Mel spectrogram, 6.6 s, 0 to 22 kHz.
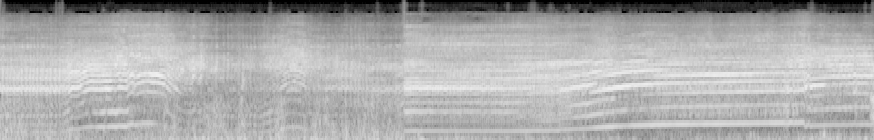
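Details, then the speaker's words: HPI Savage XL nitro monster truck (K5.9 or X4.6) after low-speed needle tuning, slightly rich at quarter throttle: high-pitched engine winds up, pitch drops sharply and climbs again as the multi-speed transmission shifts into second; normal gear shifting. "Oh, yep, I heard the 2-speed. Slight rich adjustment there and quarter throttle, it's good. 2-speed, baby."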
